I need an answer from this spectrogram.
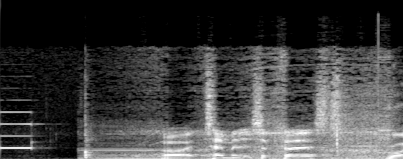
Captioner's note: fryer revving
